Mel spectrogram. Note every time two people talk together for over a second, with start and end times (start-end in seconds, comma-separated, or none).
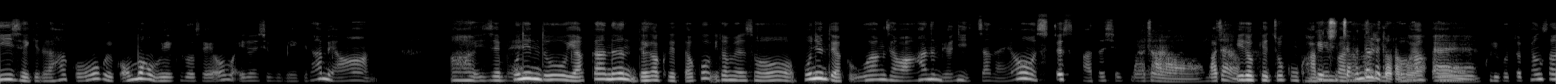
13.1-14.8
